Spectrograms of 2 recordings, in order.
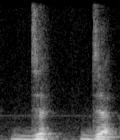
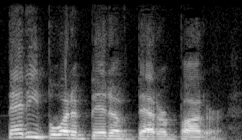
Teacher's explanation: notice that you do not hear any T sounds. T, t. They're only D's, d, d, which are voiced. Go over this poem a few times.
